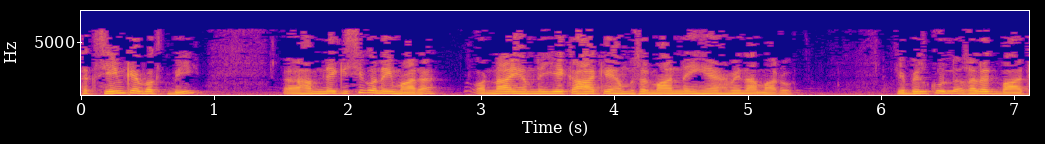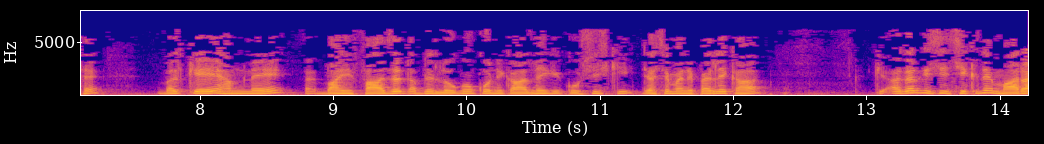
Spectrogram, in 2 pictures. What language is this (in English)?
Urdu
